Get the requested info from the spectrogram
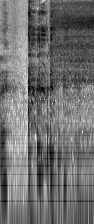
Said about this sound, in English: Hey, how does this pick up on breathing? Yeah, slightly.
